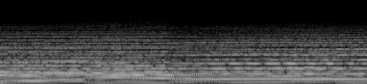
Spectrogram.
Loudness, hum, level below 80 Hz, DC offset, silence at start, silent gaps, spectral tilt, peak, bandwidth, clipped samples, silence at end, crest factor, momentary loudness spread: -26 LUFS; none; -46 dBFS; under 0.1%; 0 s; none; -6.5 dB/octave; -14 dBFS; 11.5 kHz; under 0.1%; 0 s; 12 dB; 2 LU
